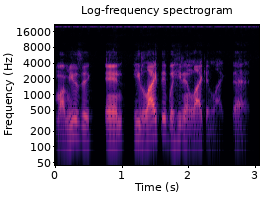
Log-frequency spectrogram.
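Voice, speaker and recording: In a very clean recording with a silent background and a dry, close sound free of echo, a man with an American accent talks fairly quickly in a bright, sharp tone with lively intonation. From Northern California, Bay Area (Fairfield). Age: 50s. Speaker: rapper. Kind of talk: casual interview chat.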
